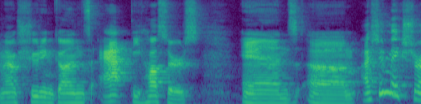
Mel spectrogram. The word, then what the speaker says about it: hussar: But at this point, the French have arrived, and they're now shooting guns at the hussars, and I should make sure I'm saying that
